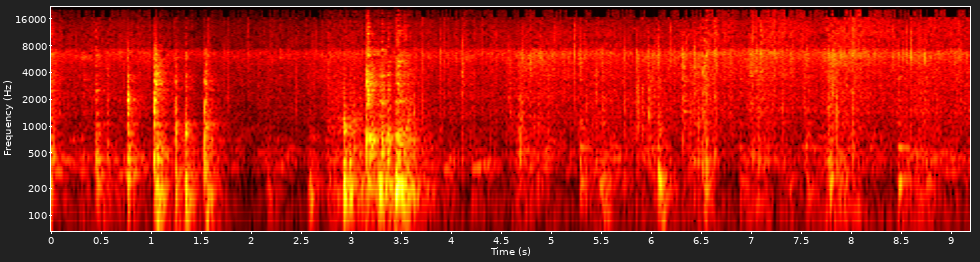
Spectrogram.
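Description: Diced carrots tumble into an Instant Pot and are stirred, with sharp clattering drops and scraping followed by a steady sizzle and repeated stirring scrapes close by, no voices.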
